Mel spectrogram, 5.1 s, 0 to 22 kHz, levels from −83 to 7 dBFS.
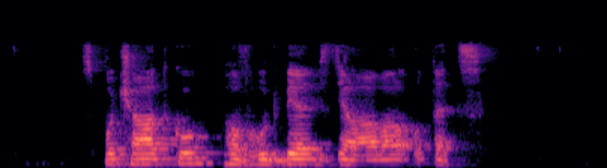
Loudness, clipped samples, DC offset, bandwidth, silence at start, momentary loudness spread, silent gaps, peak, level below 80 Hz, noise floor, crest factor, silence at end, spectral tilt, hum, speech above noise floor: -24 LUFS; under 0.1%; under 0.1%; 7.8 kHz; 0.7 s; 14 LU; none; -8 dBFS; -62 dBFS; -78 dBFS; 18 dB; 1.05 s; -6 dB/octave; none; 54 dB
